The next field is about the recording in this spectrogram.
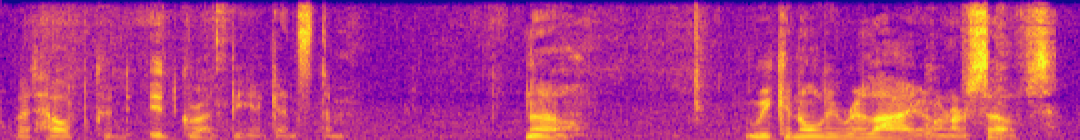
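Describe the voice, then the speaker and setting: A man's voice: on the low side, moderate pace, slight background noise, close to an everyday voice. An actor playing a disgruntled, suspicious townsman in a fantasy game, grumbling bitterly. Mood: bitter, worried. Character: disgruntled, suspicious male townsman fed up with his ruler. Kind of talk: dramatic game dialogue.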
